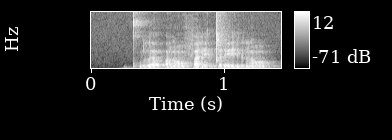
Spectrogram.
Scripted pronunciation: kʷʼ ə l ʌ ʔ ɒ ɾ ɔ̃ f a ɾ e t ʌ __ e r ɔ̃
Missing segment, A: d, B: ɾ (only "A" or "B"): B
